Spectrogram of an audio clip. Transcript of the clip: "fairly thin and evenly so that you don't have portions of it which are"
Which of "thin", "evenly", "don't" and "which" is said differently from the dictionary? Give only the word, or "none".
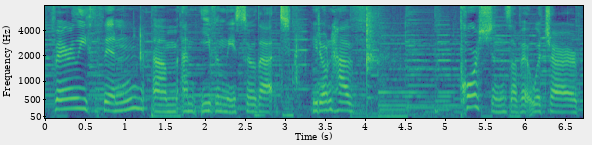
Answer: none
